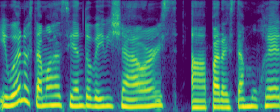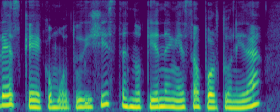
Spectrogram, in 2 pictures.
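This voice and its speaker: A normal speaking voice from a woman, medium in pitch, with ordinary pitch variation and a fairly quick pace, on a very clean recording with a silent background. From El Salvador. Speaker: pro-life volunteer. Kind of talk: testimony.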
